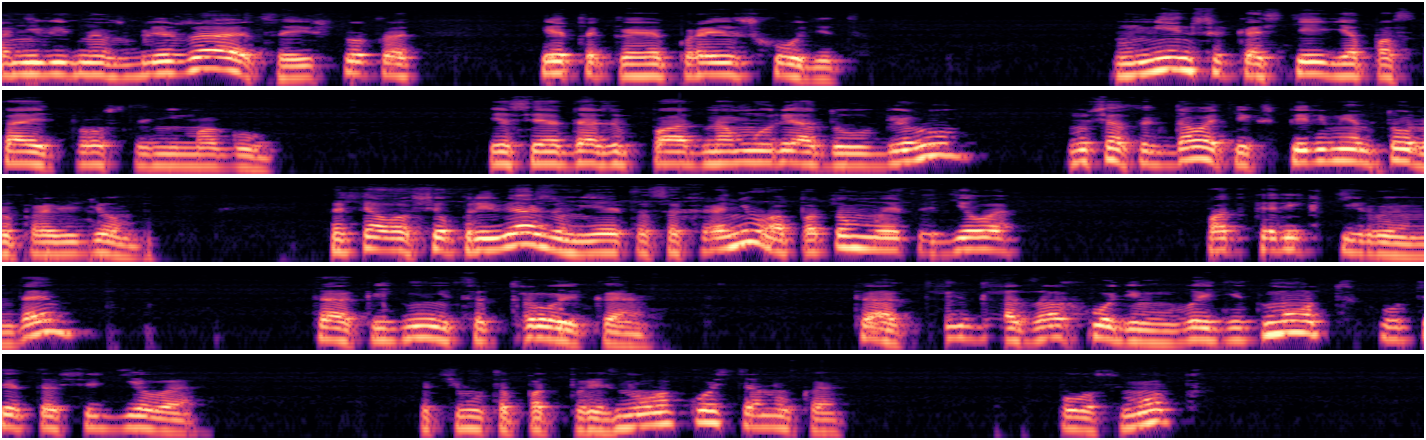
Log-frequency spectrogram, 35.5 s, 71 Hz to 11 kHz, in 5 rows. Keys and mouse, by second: 4.9-6.0 middle drag, 14.4 ctrl+z, 16.3 KP_3, 19.2-21.3 middle drag, 21.9 KP_1, 23.4 KP_3, 24.7 click, 26.9 click, 28.7-30.4 drag, 32.5-33.9 drag.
